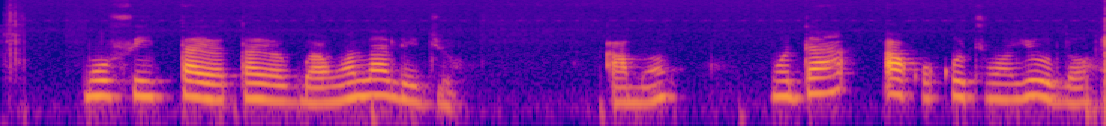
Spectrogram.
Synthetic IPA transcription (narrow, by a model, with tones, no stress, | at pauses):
mo˧fi˧ta˧jɔ˨ta˧jɔ˨ɡ͡ba˨w̃ɔ̃˨˦la˦˨le˧˨d͡ʒu˨ | a˨mɔ̃˨˦ | mo˧da˦ | a˦˨ko˨˦ko˦˨ti˨˦w̃ɔ̃˧joː˦˨lɔ˧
